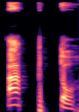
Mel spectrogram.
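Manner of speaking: "Apto" broken as "Ap... to", P closing the first; split into syllables. Shown as a demonstration. Teacher showing consonants in different syllables, "Apto" split apart. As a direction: pause between the P and T of "Apto". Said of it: "P com o T em sílabas diferentes".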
